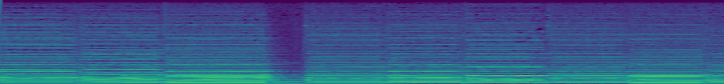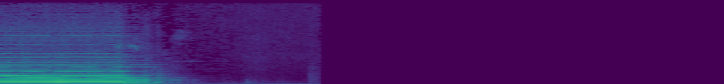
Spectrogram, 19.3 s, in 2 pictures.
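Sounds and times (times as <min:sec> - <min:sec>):
barrel organ: 0:00.0 - 0:12.2.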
